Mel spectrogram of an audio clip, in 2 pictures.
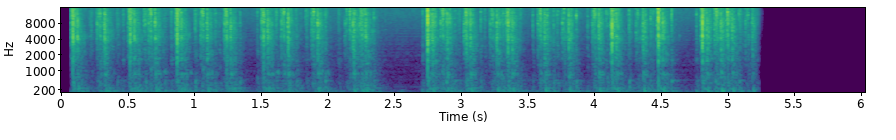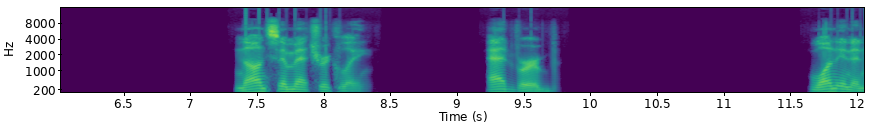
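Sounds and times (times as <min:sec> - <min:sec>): typewriter keys clacking: 0:00.1 - 0:05.2.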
